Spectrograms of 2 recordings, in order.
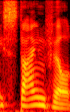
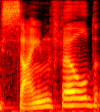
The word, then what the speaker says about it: Steinfeld: I always want to say her name, Haley Seinfeld, which is not right, and would be a very, very different show.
